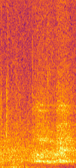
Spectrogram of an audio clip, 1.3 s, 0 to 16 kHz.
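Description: Crowd noise from the 1999 WWF Attitude wrestling game on Sega Dreamcast, a dense, steady roar of cheering fans filling the short stretch with no clear voices on top.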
